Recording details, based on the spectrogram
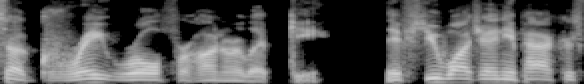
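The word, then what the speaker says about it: Luepke: Which, by the way, Low Man Award Committee, it's Lipke. Yeah, it's Lipke.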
